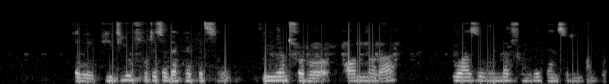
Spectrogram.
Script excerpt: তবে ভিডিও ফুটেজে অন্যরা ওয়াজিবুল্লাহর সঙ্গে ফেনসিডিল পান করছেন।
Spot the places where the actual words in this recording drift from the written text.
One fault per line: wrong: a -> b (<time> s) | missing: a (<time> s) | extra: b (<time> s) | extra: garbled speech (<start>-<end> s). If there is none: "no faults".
extra: দেখা গেছে ইমরানসহ (1.7 s)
